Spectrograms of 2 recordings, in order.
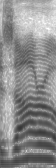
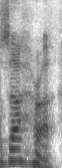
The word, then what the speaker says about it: Zahra: So Zara or Zahra. Yeah. And different audiences say different things. And of course, how she actually pronounces her own name. – We don't know. – You know, so some people call her, she'll probably call herself, anglicize herself to Zara.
